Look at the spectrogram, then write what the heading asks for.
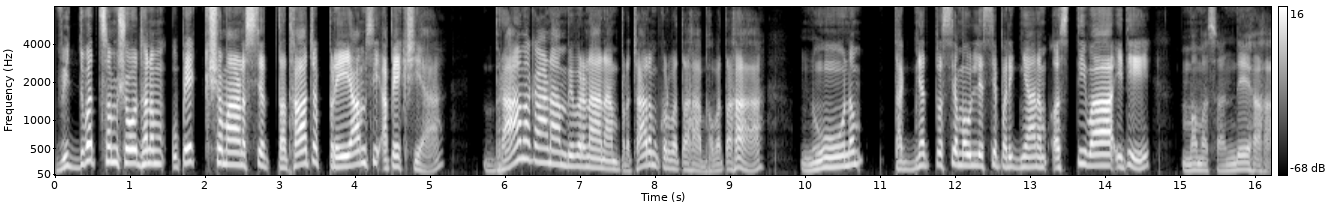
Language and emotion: Sanskrit, disgusted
